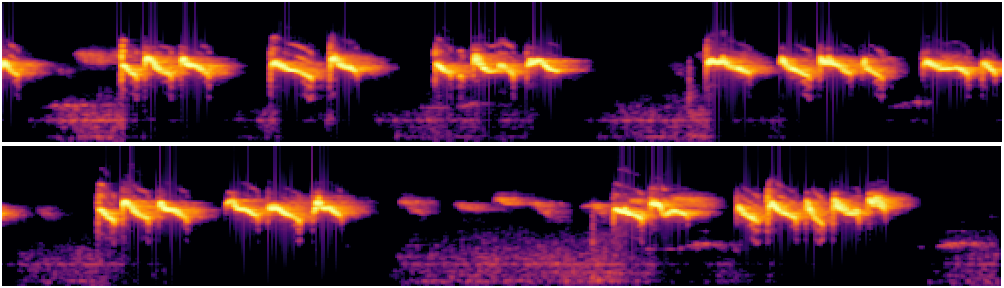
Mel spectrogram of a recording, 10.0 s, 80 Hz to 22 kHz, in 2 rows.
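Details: Oriental white-eye, a caged hobby bird, opening its song in wet weather in October 2022: steady sequences of high, sweet, falling chirps in short clusters, with soft low hum between phrases.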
